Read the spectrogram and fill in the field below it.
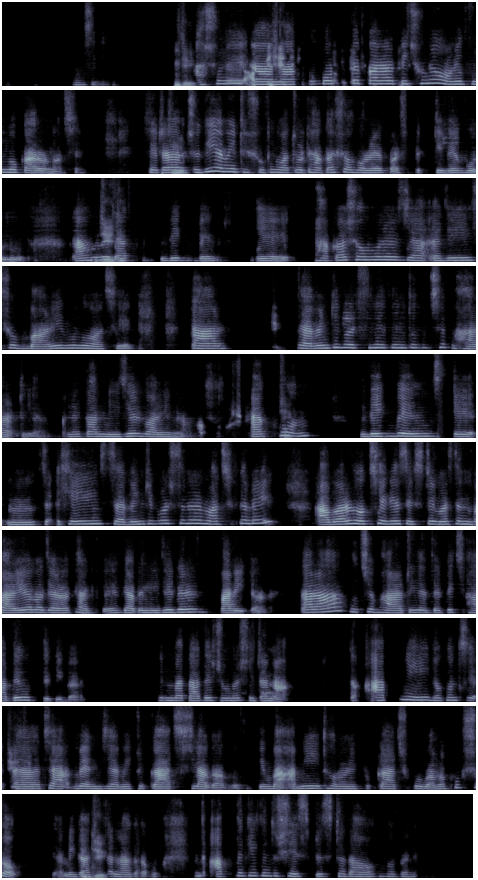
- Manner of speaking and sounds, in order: unintelligible speech; other background noise; horn; tapping; unintelligible speech
- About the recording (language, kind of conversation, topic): Bengali, unstructured, শহরে গাছপালা কমে যাওয়ায় আপনি কেমন অনুভব করেন?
